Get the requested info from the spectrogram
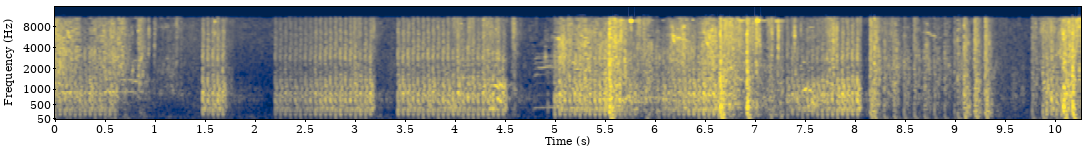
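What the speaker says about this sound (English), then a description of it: "I'm opening fire on these shitheads" Automatic gunfire in the video game Ghost Recon Wildlands, loud and sustained with long continuous bursts separated by short gaps, dense and close throughout.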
